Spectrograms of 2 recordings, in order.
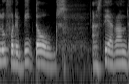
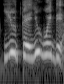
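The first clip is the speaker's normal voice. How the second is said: loud, higher warning call; mock threat; 8 semitones higher, 9 dB louder than usual. Gamer threatening a rival snake, loud playful warning.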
